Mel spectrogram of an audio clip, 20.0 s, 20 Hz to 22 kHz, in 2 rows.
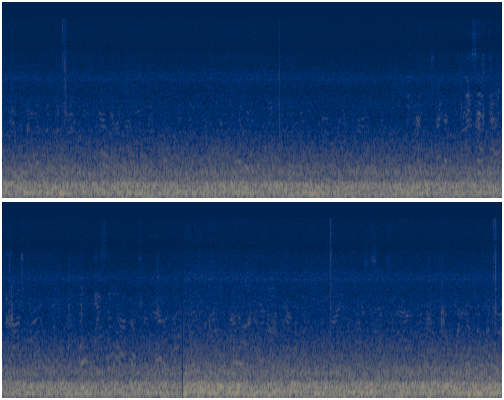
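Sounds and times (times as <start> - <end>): airliner cabin roar: 0.0 - 20.0.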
